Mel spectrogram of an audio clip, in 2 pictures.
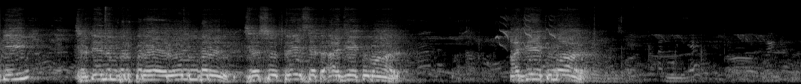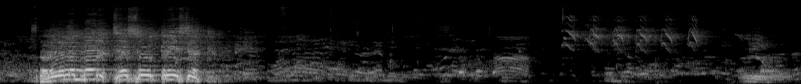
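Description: A man speaks with animation into a microphone over a loudspeaker, in bursts with pauses.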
